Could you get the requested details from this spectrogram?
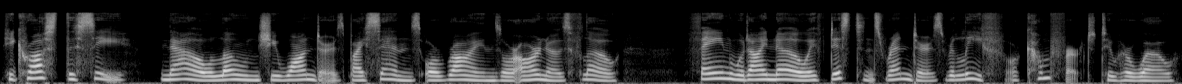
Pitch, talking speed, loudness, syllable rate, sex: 210 Hz, 135 wpm, -18 LUFS, 3.5 syllables/s, female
